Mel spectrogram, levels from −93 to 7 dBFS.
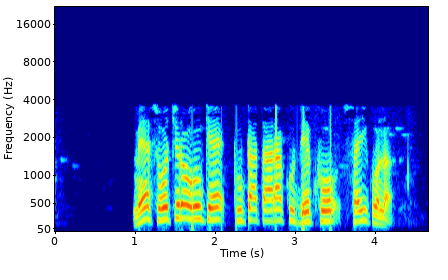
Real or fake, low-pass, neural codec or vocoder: real; 3.6 kHz; none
